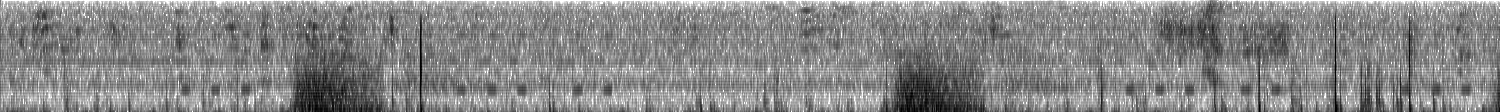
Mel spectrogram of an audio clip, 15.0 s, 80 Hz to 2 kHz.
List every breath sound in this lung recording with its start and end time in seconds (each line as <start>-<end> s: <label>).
2.83-4.26 s: inhalation
4.25-5.25 s: exhalation
8.80-9.90 s: inhalation
9.90-10.89 s: exhalation
14.81-15.00 s: inhalation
